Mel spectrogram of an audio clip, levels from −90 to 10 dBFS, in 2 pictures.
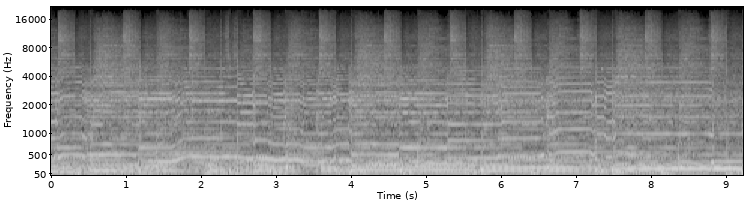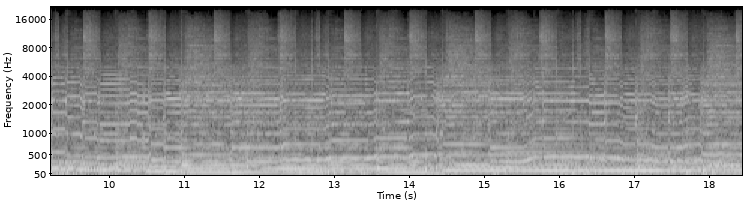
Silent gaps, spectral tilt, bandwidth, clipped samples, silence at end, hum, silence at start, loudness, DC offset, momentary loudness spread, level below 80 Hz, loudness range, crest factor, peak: none; -5 dB/octave; 19.5 kHz; under 0.1%; 0 s; none; 0 s; -11 LUFS; under 0.1%; 2 LU; -22 dBFS; 1 LU; 10 dB; 0 dBFS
